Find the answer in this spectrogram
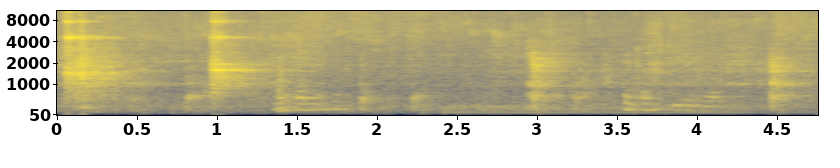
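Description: Tomato paste frying and sizzling in a stainless steel pot as it is stirred with a wooden spoon, fried on low heat to cook out its sourness. Sharp ringing clinks of pot or dishes cut through it, the loudest right at the start and again about a second in, with more near the end.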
